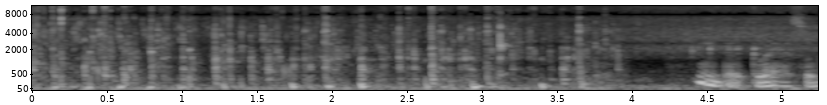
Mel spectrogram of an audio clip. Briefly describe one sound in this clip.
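Liquid pours and fizzes into a glass.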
